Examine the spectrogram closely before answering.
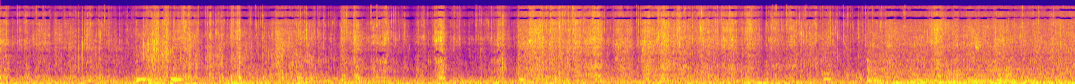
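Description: Disposable plastic gloves crinkling and rustling as hands shape chocolate cookie dough.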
